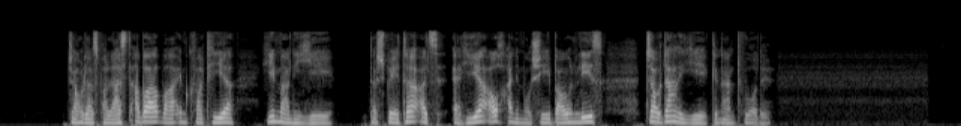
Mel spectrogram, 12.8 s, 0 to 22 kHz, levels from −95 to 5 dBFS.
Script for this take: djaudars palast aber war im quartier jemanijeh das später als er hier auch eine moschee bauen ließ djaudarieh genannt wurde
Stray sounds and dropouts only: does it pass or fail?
pass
